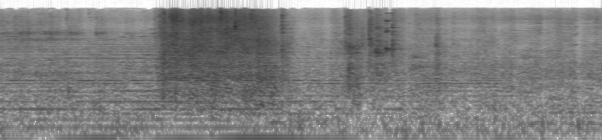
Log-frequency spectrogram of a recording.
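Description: Music with a steady low hum under it, and a brief rush of noise about two seconds in.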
